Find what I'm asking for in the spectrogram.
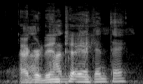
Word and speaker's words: aguardiente: Aguardiente? Aguardiente? – Aguardiente.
